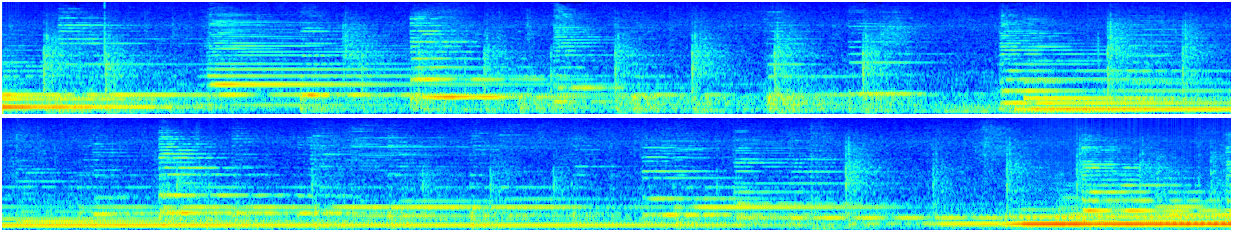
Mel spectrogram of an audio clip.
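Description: A small ensemble of guitars, classical nylon-string guitars among them, playing a slow ambient piece of plucked notes that ring on. It thins out and drops quieter a few seconds in, then swells back with a long held low note under the plucking.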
